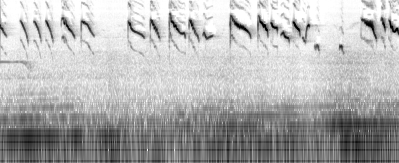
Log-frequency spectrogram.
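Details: Caged oriental white-eye, kept at home, in 'ngeplong' song: bursts of rapid, high, downward-slurring whistles and chattering twitter, broken by short gaps and a couple of lower chips, over low hum.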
